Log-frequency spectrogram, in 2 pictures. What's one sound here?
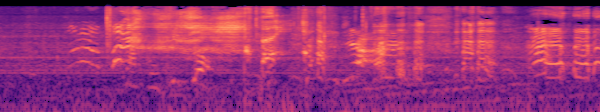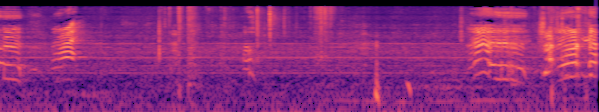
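A toddler girl squeals and babbles excitedly nearby.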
